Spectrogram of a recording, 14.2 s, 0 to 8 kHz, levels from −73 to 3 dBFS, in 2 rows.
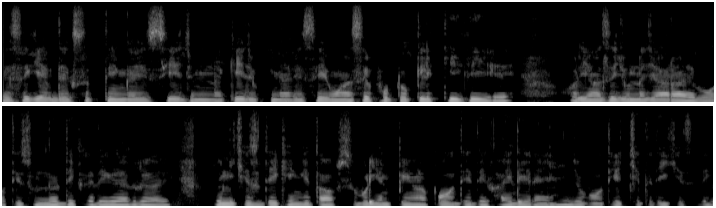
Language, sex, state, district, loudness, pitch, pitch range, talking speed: Hindi, male, Uttar Pradesh, Hamirpur, -31 LUFS, 135 Hz, 130-140 Hz, 215 wpm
